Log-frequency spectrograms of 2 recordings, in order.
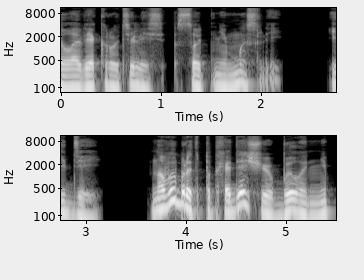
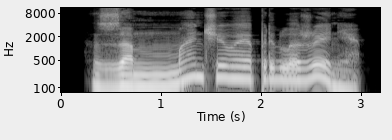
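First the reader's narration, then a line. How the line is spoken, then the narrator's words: Feigned drawl. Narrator (Russian): наигранно протянул я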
